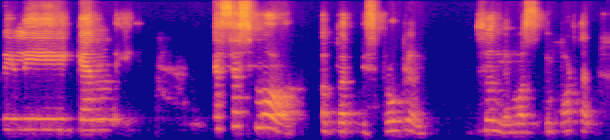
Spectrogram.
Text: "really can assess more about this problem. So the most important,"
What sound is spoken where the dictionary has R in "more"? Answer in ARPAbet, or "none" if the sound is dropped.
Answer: L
